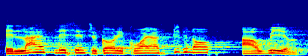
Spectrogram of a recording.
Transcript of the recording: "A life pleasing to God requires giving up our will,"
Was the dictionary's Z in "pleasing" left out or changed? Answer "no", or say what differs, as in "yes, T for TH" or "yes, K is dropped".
yes, S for Z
